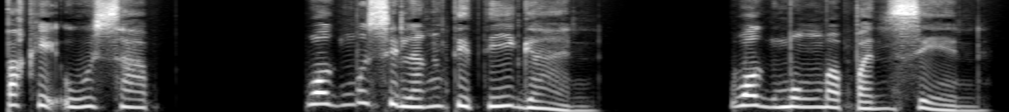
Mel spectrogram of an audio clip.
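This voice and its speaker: A woman's voice: on the high side, very animated, measured pace, mellow, no room sound, studio quality, pitched above the performer's own voice. A woman with a Filipino accent voicing an anxious, pleading young mother in an audio love story. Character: frightened, apologetic young mother guarding her secret.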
